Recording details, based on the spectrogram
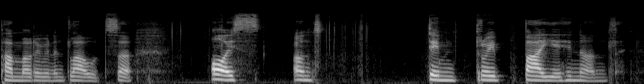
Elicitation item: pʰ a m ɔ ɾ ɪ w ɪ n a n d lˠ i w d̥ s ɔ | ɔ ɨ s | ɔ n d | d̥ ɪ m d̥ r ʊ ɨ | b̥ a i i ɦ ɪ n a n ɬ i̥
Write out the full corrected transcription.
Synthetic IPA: pʰ a m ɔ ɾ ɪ w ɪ n ə n d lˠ a w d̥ s ɔ | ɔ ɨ s | ɔ n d | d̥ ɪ m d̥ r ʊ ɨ | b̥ a j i ɦ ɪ n a n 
